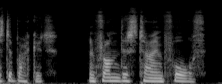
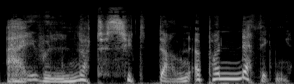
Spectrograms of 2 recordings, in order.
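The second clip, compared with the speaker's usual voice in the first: defiant French maid; slower than usual. Acted. Mademoiselle's held voice.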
